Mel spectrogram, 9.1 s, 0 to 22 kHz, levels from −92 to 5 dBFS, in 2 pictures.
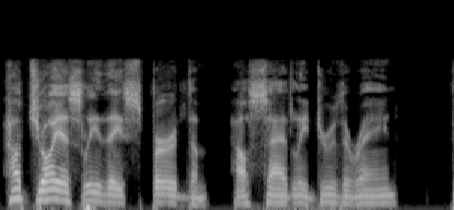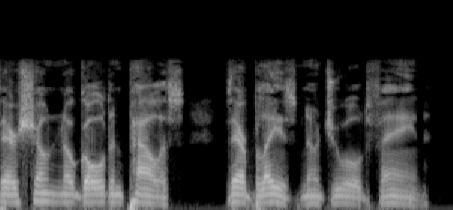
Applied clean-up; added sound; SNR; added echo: none; none; none; none.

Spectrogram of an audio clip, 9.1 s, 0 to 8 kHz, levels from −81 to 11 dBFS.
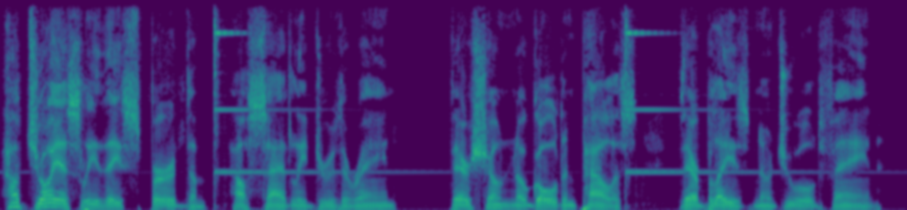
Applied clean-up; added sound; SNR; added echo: none; Bell; 16 dB; none.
